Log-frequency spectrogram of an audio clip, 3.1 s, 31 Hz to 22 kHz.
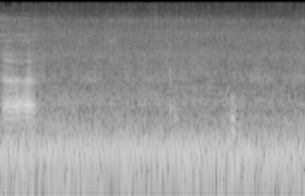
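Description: Propeller engine of a La-5 fighter plane flying at low altitude in War Thunder, a steady droning roar that runs throughout, with a brief louder burst at the start.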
